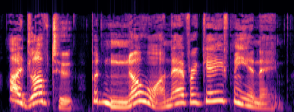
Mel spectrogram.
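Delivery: put-on high little girl, wistful; a child admitting she has no name; young girl's voice. Little girl telling Five nobody named her, high and wistful.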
